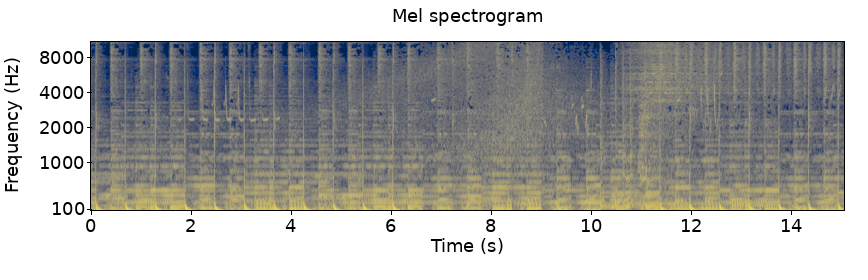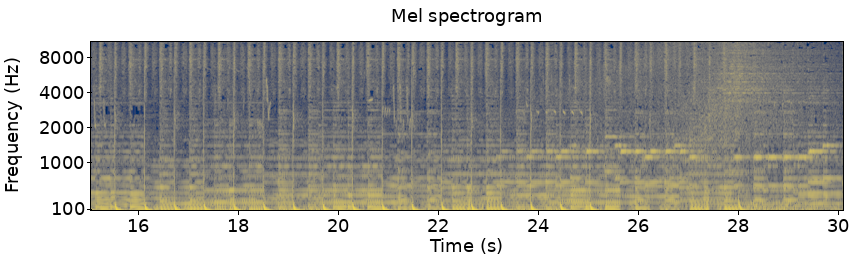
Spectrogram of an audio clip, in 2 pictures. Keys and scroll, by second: 15.7 ctrl+z.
